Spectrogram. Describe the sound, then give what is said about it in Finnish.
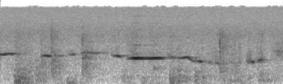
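Soft, quiet whistling by a man pacing back and forth in a room, a thin, wavering tune held in long notes that dip in pitch toward the end, with faint low sounds underneath. “Pisti sitten kätensä taskuihin ja alkoi astua edestakaisin huoneessa hymyillen ja hiljaa vihellellen.”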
